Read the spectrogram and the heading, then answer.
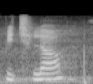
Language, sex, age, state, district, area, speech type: Hindi, female, 30-45, Madhya Pradesh, Chhindwara, urban, read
